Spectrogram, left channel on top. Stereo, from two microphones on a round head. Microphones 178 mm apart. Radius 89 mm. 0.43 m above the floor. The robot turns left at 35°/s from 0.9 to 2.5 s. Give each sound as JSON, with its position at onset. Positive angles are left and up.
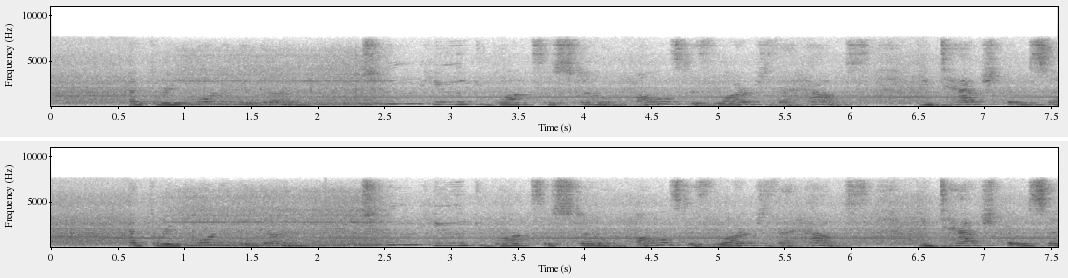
{"t": 0.6, "sound": "a woman speaking", "azimuth_deg": -25, "distance_m": 1.4}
